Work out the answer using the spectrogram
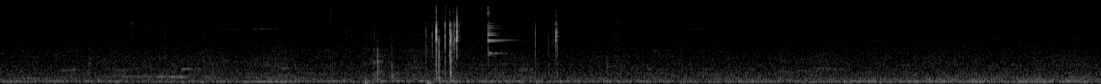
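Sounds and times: beads clinking in a dish: 0:04.3 - 0:05.6.

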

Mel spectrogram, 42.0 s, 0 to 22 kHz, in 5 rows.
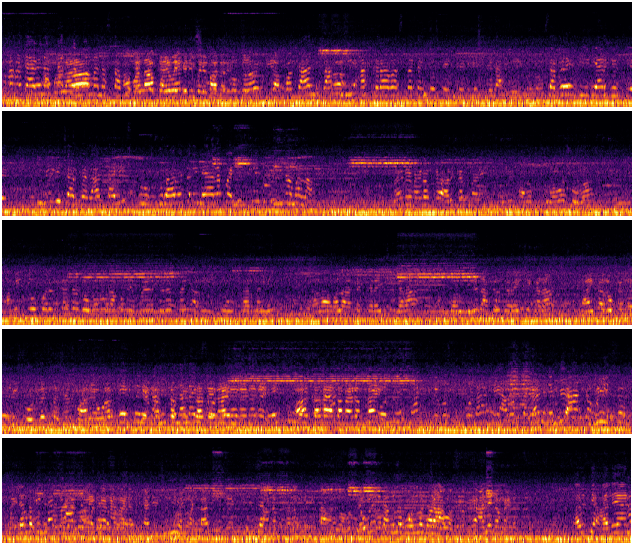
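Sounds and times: voices arguing: 0:00.0 - 0:12.8, 0:13.7 - 0:41.9
road traffic rumble: 0:00.0 - 0:41.9
people talking at once: 0:13.6 - 0:41.9.

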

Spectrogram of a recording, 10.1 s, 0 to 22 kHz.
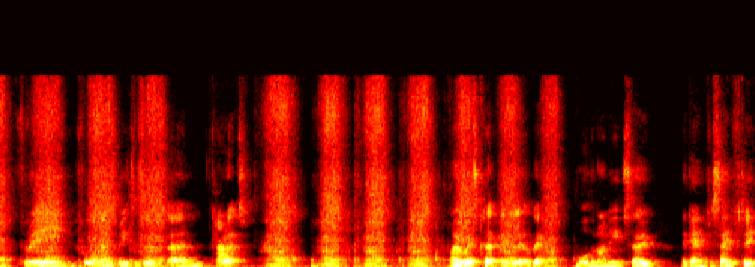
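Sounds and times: carrot grating strokes: 0:00.0 - 0:02.4, 0:03.4 - 0:07.7.

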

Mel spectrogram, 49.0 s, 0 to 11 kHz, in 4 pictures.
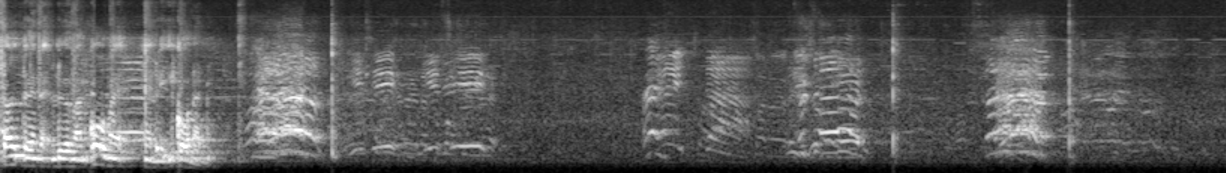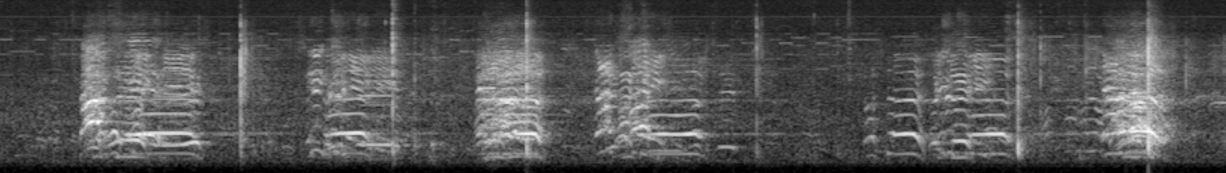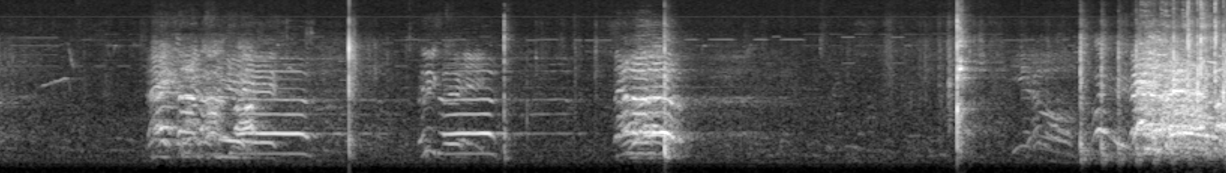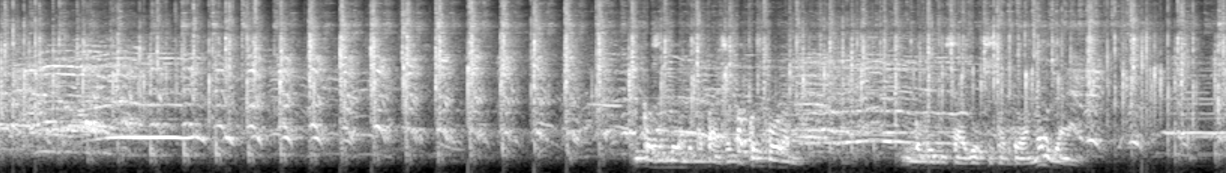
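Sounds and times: players shouting: 0:00.8 - 0:05.0, 0:06.4 - 0:09.1, 0:09.7 - 0:11.4, 0:13.0 - 0:16.4, 0:17.0 - 0:19.7, 0:21.0 - 0:24.7, 0:26.0 - 0:31.5, 0:34.1 - 0:49.0.

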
